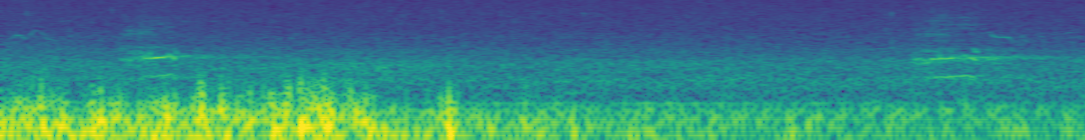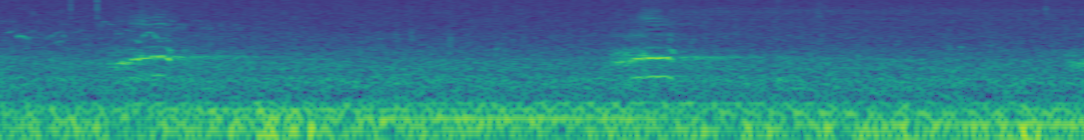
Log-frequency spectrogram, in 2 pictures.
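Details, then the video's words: Common loons at Lake Annette, Jasper National Park, Alberta, Canada: four short, mid-pitched, slightly rising calls a few seconds apart, distant, over a steady low wind rumble and a brief knock early on. "Loon Calls"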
